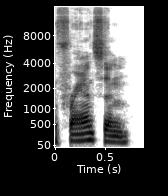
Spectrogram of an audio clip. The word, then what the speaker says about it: Franson: And there was a book written by a guy named Justin Franson. It's spelled like grandson, but it starts with an F, Justin Franson, called Athleticism.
